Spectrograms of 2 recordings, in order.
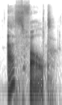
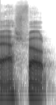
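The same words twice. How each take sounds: First: The first syllable has a plain s sound. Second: The first syllable has an sh sound. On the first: The speaker calls it right. "There's no H in that spot. It's a- it's as" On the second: The speaker calls it wrong. "but we say it wrong"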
